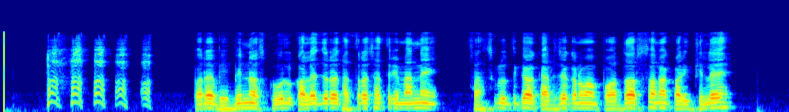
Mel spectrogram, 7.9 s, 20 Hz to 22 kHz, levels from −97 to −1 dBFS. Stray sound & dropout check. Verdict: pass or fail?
fail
